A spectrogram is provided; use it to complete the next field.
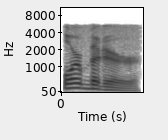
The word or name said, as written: orbiter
